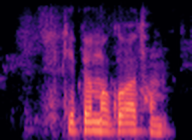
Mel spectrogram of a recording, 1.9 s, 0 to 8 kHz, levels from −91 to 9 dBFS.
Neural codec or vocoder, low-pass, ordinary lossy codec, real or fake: vocoder, 22.05 kHz, 80 mel bands, WaveNeXt; 7.2 kHz; Opus, 24 kbps; fake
